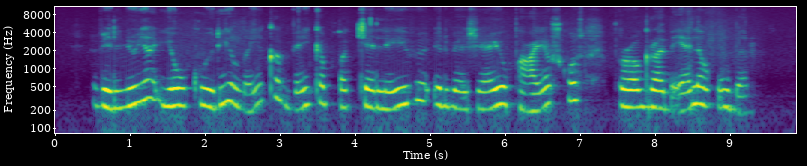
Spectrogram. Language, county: Lithuanian, Vilnius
